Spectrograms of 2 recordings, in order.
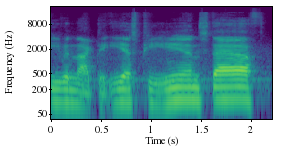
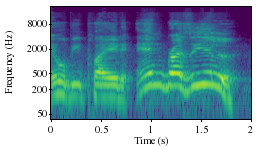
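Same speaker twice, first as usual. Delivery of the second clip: put-on Portuguese accent, pitched very high; 10 semitones higher, 5 dB louder than usual. Speaker announcing tonight's game, in a Portuguese accent. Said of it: "That was my Portuguese accent".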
